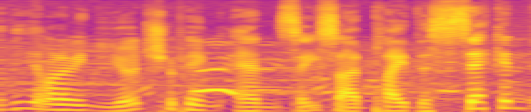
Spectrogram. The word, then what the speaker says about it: Jönköping: Yeah, I'm trying to say it right in Swedish, which my Swedish isn't great. They're inventing vowels that I never even thought of.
